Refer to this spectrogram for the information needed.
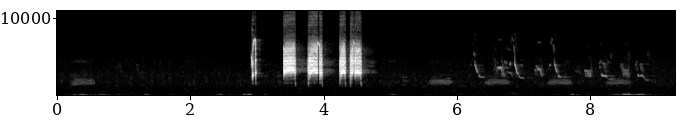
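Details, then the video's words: Black francolin, known locally as kala tetar or Sindhi tetar, gives a loud run of four harsh, rasping notes. Faint thin chirps and low rumbling sounds come before and after. "Kala tetar /tetar /tetar ki awaz boli / black francolin black Patridge sound"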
